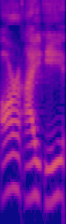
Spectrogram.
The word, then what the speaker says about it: Rie: Now the lady super cop, her name is uh it's spelled R I E. It's like Rie.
